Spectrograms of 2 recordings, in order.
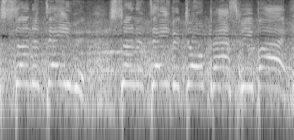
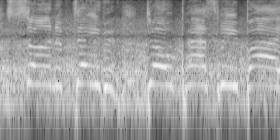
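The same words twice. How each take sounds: First: High, loud plea over a crowd; urgent, full-volume beggar's cry; calling out. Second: High, slow, drawn-out shout; last desperate bellow, each word stretched; all-out cry. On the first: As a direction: shout to catch his attention. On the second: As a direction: cry out with everything in you. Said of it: "cry out with everything in you". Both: Acted.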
